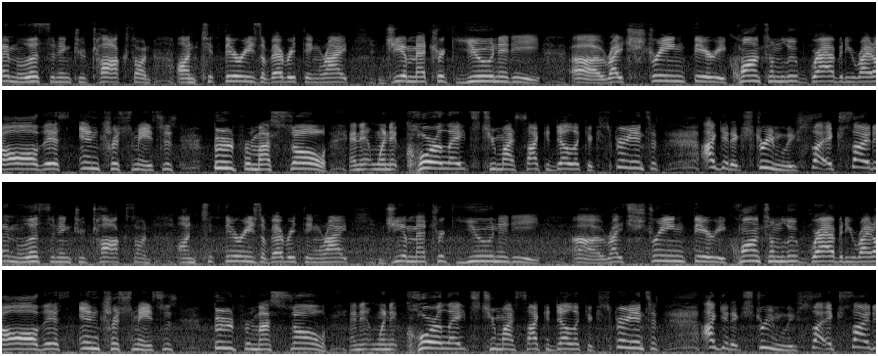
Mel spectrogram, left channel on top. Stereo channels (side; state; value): both; normal; correlation 0.62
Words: am listening to talks on theories of everything, right? Geometric unity, right? String theory, quantum loop gravity, right? All this interests me. It's just food for my soul. And when it correlates to my psychedelic experiences, I get extremely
